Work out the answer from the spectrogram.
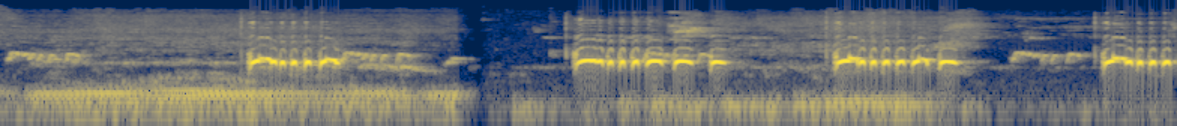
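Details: Zebra dove, Majapahit line, a vigorous fighter singer said to make other birds sing too; repeated phrases of quick bubbling coos with soft rising preludes, about every two seconds, with a low hum early on.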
